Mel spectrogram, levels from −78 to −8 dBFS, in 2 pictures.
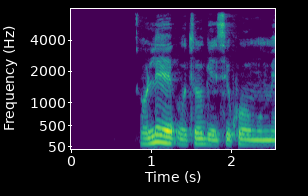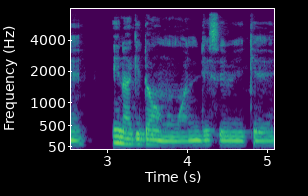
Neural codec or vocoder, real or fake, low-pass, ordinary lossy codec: none; real; 7.2 kHz; none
